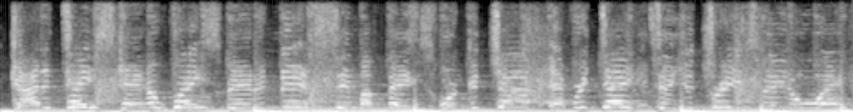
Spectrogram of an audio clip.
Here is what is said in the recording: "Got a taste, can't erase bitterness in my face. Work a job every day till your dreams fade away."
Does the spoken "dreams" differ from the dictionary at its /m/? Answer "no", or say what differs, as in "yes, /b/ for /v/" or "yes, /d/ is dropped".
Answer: yes, /m/ is dropped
